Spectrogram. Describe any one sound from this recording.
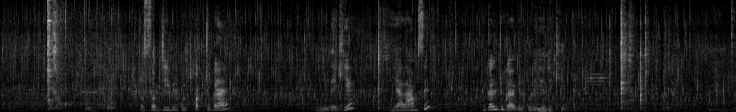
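A metal spatula scrapes and clinks against a metal pan while stirring a thick curry.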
